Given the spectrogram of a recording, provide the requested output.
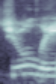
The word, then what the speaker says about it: Julia: Well, my name is Julia, and my first name is pronounced Julie, even though it's spelled Julia, because my parents did that to me.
